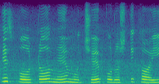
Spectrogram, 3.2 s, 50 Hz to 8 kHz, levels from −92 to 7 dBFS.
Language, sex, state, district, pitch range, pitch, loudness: Hindi, female, Madhya Pradesh, Katni, 245-275 Hz, 260 Hz, -14 LUFS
